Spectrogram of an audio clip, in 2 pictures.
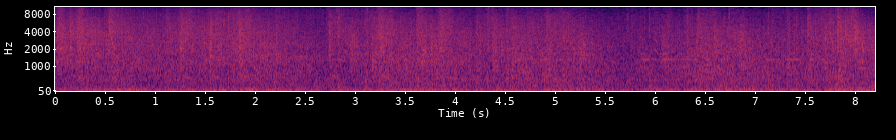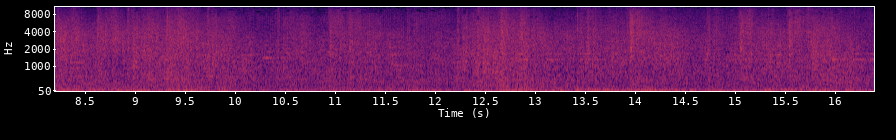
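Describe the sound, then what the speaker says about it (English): Continuous artillery barrage in a Great War video game, dense overlapping booms and blasts rumbling without pause, loud and heavy throughout, no voices. "Load for area barrage. Fire on that position."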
